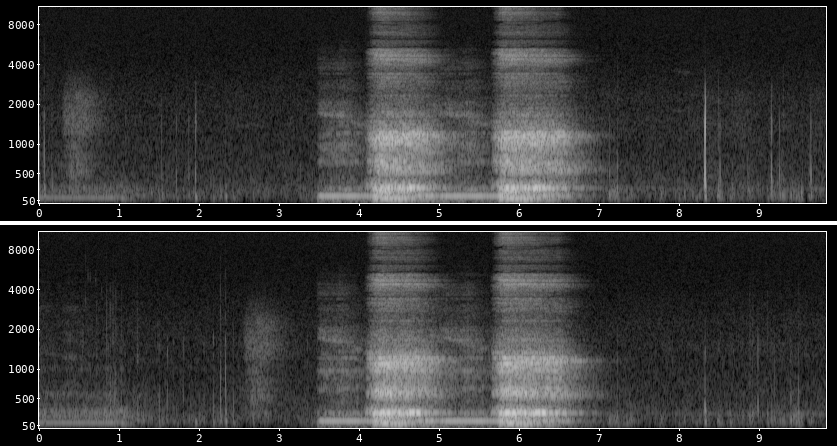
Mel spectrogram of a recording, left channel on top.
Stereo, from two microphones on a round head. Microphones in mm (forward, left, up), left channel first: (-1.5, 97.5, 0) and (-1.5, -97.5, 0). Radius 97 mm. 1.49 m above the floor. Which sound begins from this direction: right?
Breathing, at 3.5 s.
